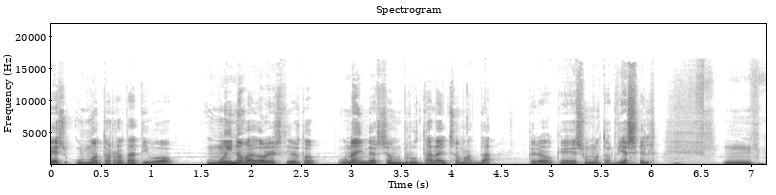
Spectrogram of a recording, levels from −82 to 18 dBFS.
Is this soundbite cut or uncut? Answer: uncut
